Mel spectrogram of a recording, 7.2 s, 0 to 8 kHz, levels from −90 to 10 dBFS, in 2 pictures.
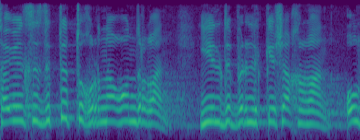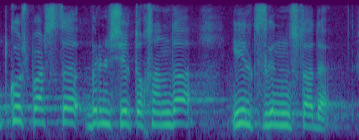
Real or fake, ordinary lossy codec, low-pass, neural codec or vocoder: real; none; 7.2 kHz; none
